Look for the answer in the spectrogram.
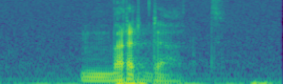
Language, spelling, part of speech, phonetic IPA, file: Czech, mrdat, verb, [ˈmr̩dat], Cs-mrdat.ogg
- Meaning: 1. to fuck (have sexual intercourse) 2. to move quickly, shake 3. to insult, to hit 4. to puff, to disregard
